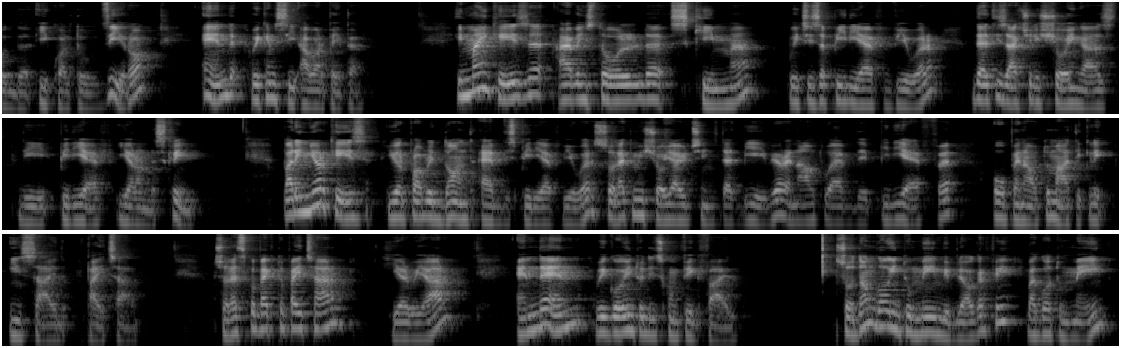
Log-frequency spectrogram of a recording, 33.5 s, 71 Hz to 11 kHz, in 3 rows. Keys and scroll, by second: 24.4 alt+Tab.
